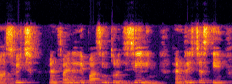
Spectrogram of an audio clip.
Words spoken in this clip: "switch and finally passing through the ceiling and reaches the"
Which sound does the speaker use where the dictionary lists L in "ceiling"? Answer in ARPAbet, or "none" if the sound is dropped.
L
